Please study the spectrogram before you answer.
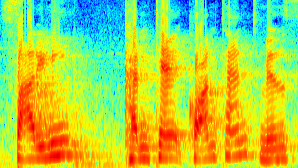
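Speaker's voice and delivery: ordinary delivery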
